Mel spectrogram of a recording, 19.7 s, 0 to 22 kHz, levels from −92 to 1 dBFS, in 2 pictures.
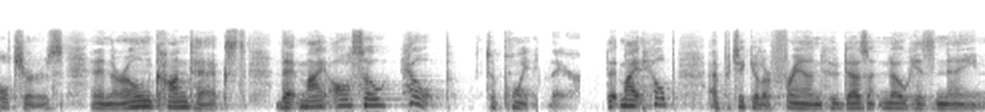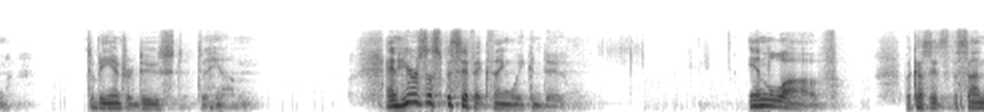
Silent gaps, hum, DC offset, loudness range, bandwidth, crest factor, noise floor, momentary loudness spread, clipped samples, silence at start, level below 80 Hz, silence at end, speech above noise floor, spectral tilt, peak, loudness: none; none; under 0.1%; 6 LU; 8.4 kHz; 24 dB; under -90 dBFS; 18 LU; under 0.1%; 0 s; -66 dBFS; 0 s; over 57 dB; -6 dB/octave; -10 dBFS; -33 LUFS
